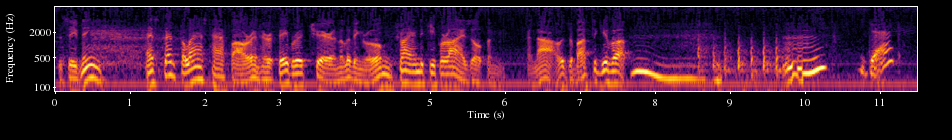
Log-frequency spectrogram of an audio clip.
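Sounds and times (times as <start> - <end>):
speech: 0.0 - 11.4
knocking at the front door: 8.5 - 9.9.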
